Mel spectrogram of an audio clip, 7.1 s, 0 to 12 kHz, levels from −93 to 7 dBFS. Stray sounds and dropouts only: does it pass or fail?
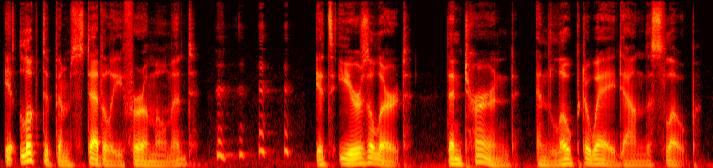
fail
